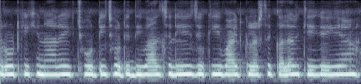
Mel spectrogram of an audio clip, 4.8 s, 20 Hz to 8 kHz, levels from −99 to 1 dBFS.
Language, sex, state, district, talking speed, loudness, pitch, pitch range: Hindi, female, Bihar, Katihar, 200 wpm, -11 LUFS, 265 Hz, 260-270 Hz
